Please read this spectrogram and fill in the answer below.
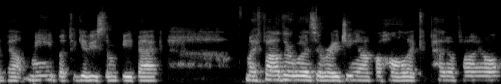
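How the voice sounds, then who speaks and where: Someone with an American accent talks at a fairly quick pace in a monotone, flat intonation. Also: woman. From US East Coast. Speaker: abuse survivor. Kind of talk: testimony. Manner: fast.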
